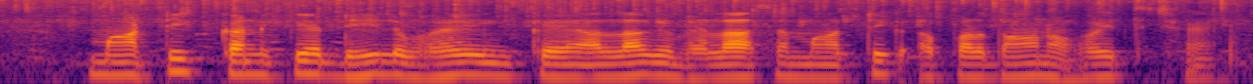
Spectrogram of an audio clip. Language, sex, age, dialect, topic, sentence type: Maithili, male, 31-35, Bajjika, agriculture, statement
